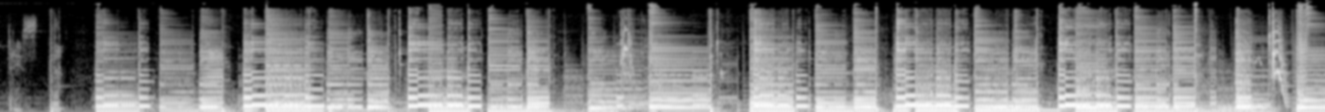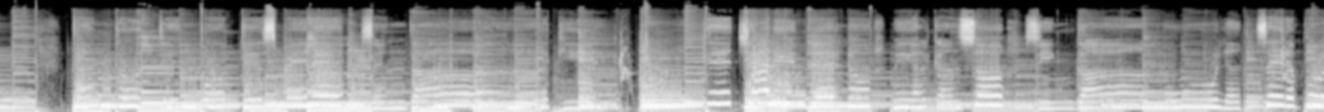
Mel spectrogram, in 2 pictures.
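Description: A live band plays a steady, upbeat song with a vocalist singing over drums and guitars, loud and close, continuing without pause for the whole stretch.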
